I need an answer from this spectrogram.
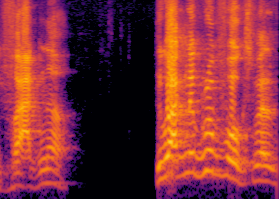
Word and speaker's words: Wagner: They said German Wagner, pronounced to the V, Wagner.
